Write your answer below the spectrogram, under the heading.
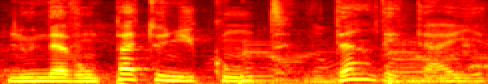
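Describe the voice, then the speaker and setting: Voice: medium pitch, animated, a little slow, lightly acted. A performer playing a team member who explains a mishap, hesitant at times, in an amateur audio drama. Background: music.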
